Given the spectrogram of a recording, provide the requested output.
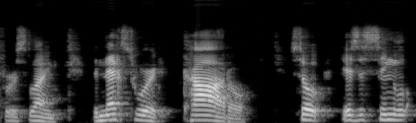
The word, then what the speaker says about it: caro: Caro. Caro.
